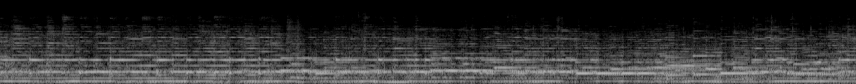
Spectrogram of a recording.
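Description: Live Arabic music from a band with keyboards: a flowing melody over a steady low drone, played for a belly dance.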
